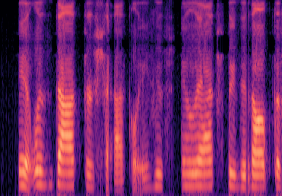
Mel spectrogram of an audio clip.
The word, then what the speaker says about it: Shaklee: okl EE and not ly what's the proper pronunciation maybe you can set us straight Miley well it is shaklee it was dr. Shackley who knew actually developed the first vitalize middle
